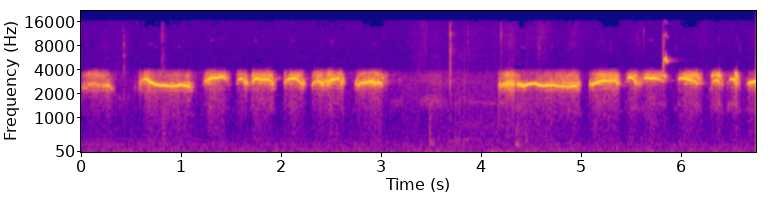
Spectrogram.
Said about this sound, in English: Oh, very good. White-throated sparrow. You were pretty close.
